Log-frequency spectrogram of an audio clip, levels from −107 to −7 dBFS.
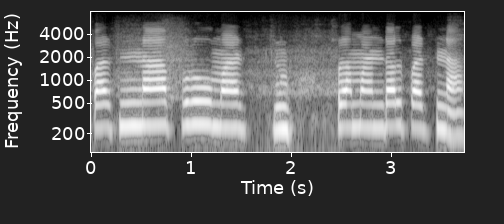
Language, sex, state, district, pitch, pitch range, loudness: Hindi, female, Bihar, Jahanabad, 245 Hz, 235-255 Hz, -15 LUFS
